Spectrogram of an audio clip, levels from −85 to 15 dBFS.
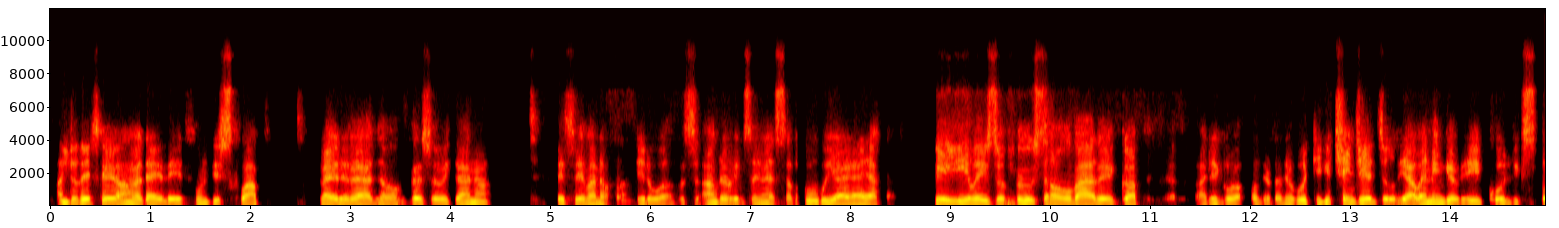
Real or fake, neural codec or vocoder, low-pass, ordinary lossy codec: fake; codec, 16 kHz, 1.1 kbps, Voila-Tokenizer; 7.2 kHz; Opus, 24 kbps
